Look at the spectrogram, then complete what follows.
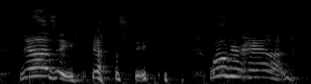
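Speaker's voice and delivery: mock very high, loud booming holler. Retelling how a man shouted to Nazi on camera, loud booming shout. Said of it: "he's in a very loud, booming voice".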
